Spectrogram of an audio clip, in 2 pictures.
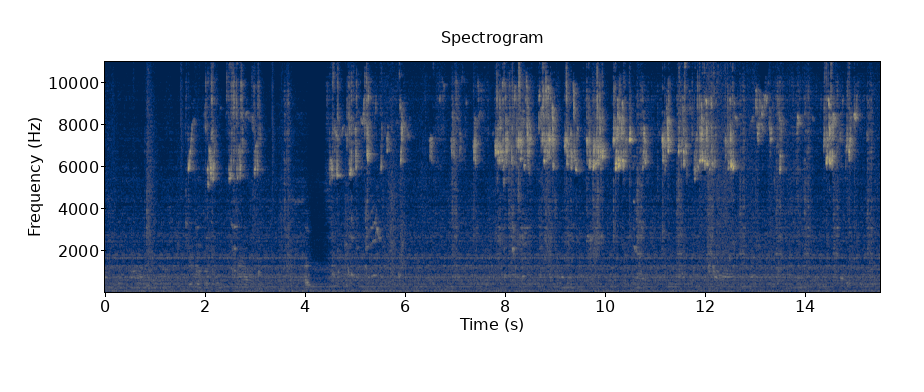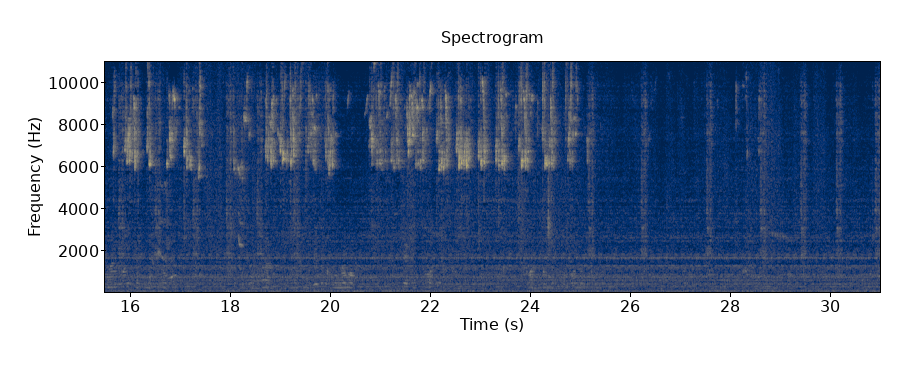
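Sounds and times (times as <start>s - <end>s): wild dogs twittering: 1.6s - 3.3s, 4.4s - 25.4s.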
